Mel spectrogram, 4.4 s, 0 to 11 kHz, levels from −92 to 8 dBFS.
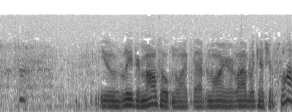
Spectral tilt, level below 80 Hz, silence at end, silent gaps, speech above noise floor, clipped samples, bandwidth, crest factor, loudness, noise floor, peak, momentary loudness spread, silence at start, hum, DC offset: -8.5 dB/octave; -44 dBFS; 0 s; none; 24 dB; under 0.1%; 7.4 kHz; 16 dB; -16 LUFS; -39 dBFS; 0 dBFS; 21 LU; 0 s; none; under 0.1%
